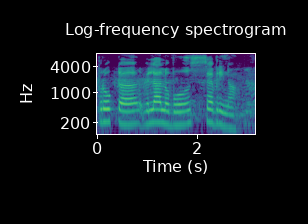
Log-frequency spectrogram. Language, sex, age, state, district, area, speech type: Sindhi, female, 45-60, Gujarat, Kutch, urban, spontaneous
